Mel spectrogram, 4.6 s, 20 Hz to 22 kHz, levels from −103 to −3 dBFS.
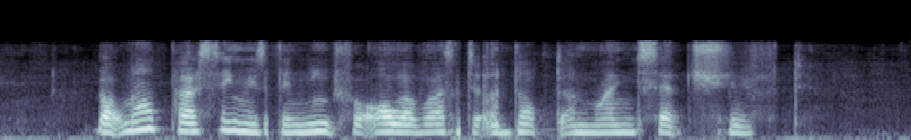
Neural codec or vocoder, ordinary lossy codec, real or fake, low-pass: codec, 24 kHz, 1.5 kbps, HILCodec; none; fake; 7.2 kHz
